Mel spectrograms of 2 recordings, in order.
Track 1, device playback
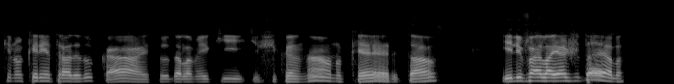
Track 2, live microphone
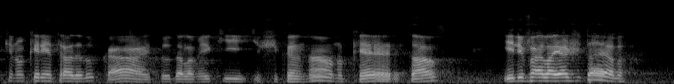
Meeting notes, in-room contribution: none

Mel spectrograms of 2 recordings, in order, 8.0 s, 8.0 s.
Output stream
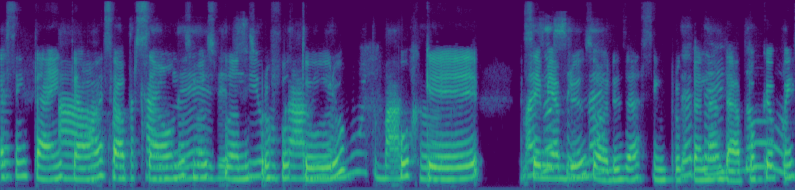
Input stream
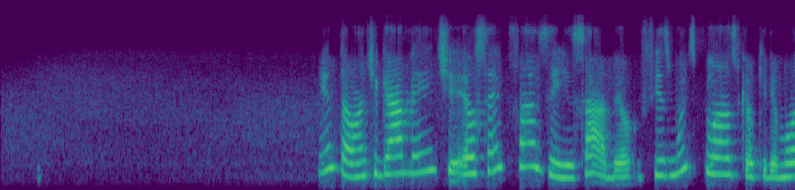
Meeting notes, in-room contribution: present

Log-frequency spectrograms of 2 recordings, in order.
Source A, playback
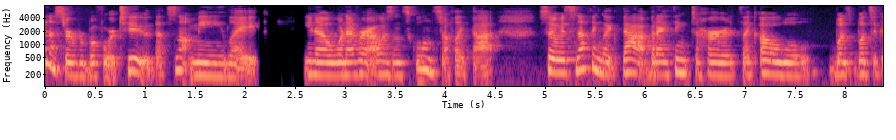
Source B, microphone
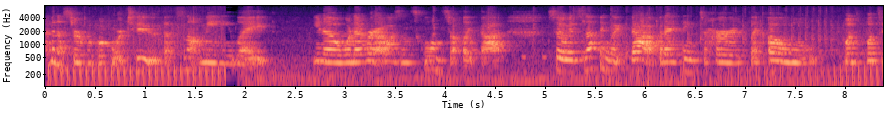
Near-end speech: none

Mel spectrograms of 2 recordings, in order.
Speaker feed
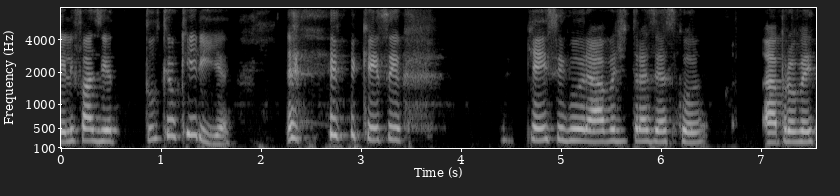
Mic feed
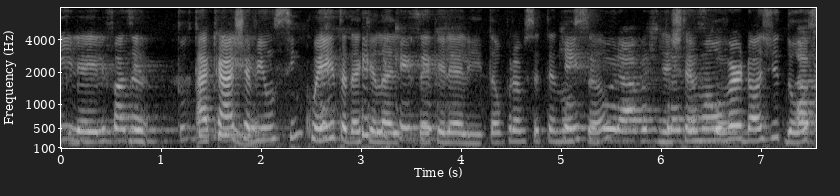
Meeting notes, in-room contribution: present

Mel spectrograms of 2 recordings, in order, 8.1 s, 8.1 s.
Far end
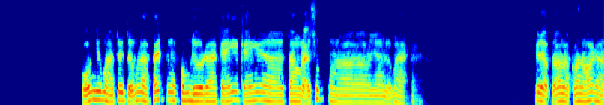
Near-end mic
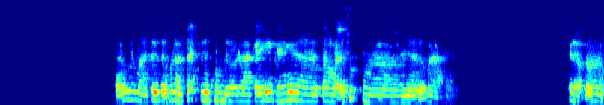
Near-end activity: none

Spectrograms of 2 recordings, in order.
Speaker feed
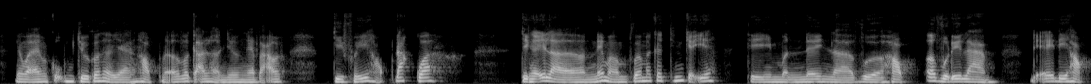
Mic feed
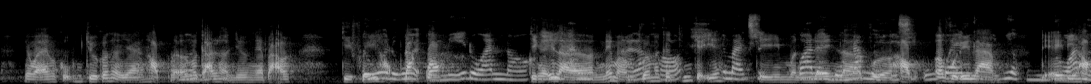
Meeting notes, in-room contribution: present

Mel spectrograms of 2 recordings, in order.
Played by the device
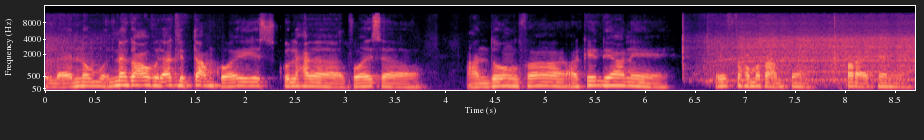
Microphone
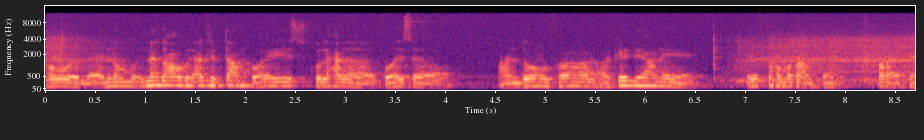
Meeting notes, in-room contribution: none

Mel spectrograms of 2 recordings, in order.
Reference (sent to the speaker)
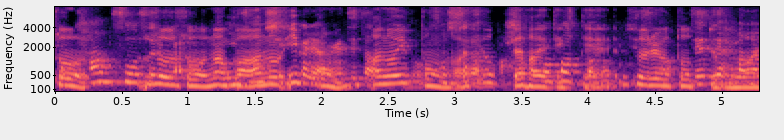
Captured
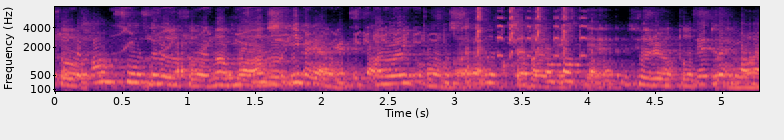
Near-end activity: none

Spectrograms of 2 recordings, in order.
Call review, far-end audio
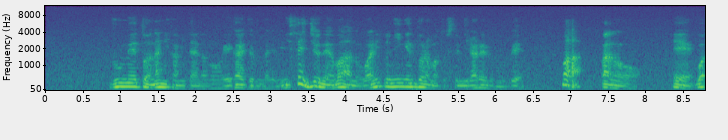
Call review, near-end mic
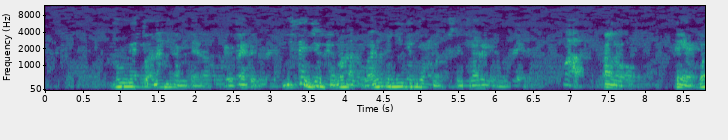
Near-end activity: none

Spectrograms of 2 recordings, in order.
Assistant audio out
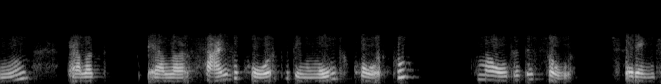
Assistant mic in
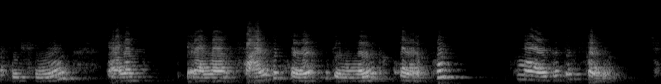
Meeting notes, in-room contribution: none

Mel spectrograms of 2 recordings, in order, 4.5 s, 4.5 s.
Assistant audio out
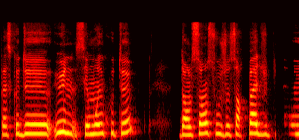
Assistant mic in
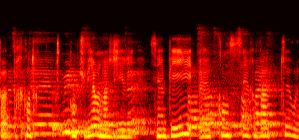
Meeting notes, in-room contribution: present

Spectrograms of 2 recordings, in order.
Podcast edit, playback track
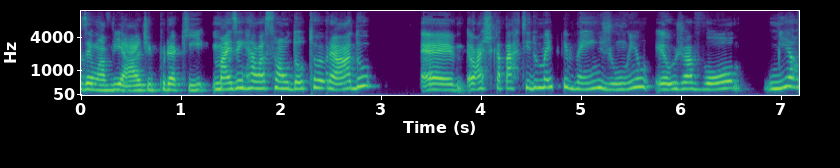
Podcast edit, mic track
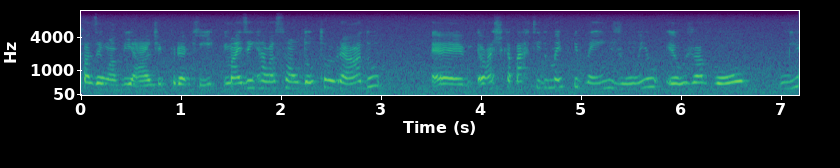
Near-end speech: none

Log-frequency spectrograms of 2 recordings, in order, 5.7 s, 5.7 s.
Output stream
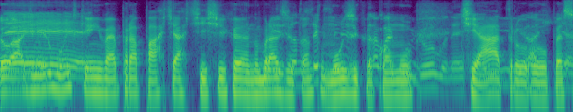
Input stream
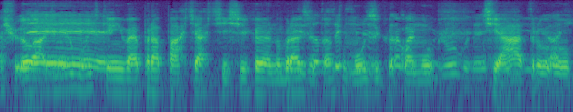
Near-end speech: none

